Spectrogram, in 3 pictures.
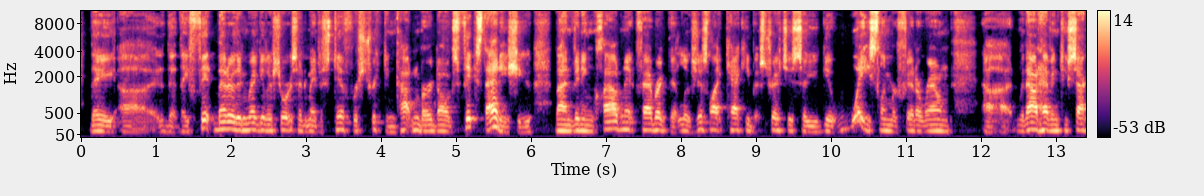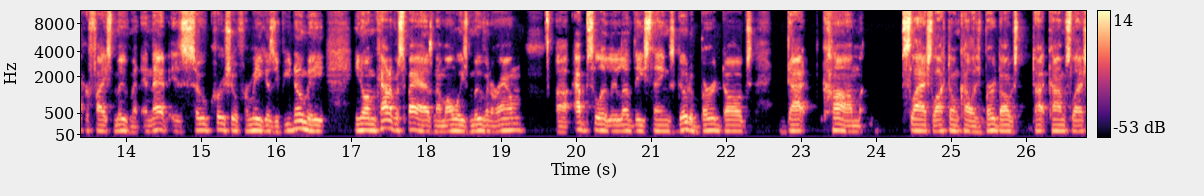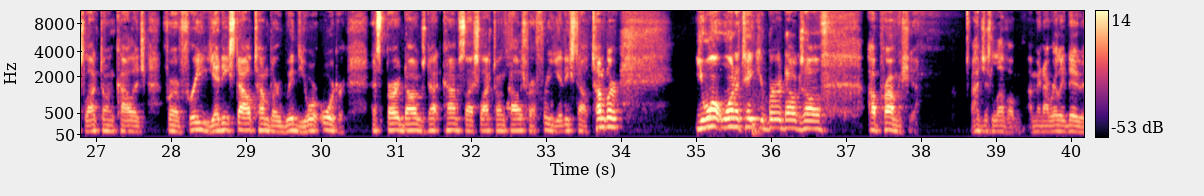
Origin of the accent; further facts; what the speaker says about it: Alabama, United States; I'm from Alabama.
